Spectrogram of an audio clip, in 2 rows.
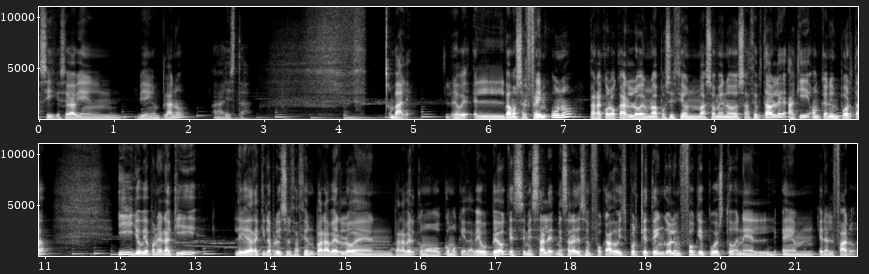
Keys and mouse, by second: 1.0-2.3 shift+drag, 2.5 ctrl+click, 3.3 shift+click, 5.8 click, 6.9 click, 8.5-9.7 drag, 13.9 click, 14.9 right click.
